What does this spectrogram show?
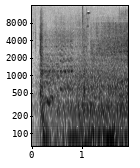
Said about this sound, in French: Et c'est quoi cette voiture-là? C'est à qui? Ben, c'est ma 504 Break.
